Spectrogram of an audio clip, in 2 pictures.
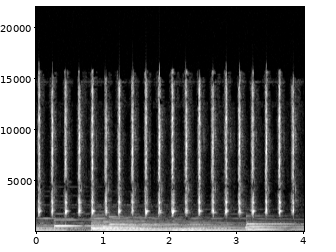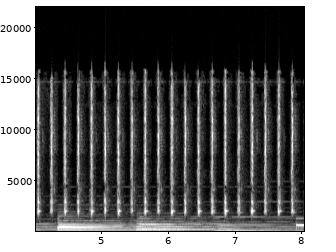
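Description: Quiz countdown timer ticking: sharp, evenly spaced clock ticks, about four to five a second, over soft background music with held chords that change every second or so.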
